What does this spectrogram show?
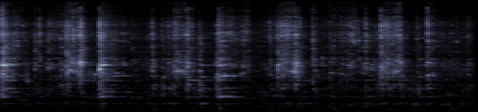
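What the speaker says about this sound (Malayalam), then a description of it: "നന്നായിട്ട് മിക്സ് ആക്കിയിട്ട് നമുക്കത് കുറുകി കിട്ടണം. നന്നായിട്ട് ഇളക്കി കൊടുക്കാം." A spoon stirring milk and custard powder pudding in a pot as it thickens, repeated scraping and clinking strokes in an uneven rhythm, close and fairly quiet, with no voices.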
